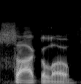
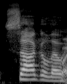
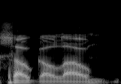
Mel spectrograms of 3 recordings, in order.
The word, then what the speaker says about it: Sogolow: I say it Sagalo the way my grandparents did, right? Sagalo. And your kids say and my best I have two guesses. They're only my hypothesis. I need to ask them. One guess is that it's because they got tired of people saying how do you spell that? So saying so go low, you know, makes it clearer.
